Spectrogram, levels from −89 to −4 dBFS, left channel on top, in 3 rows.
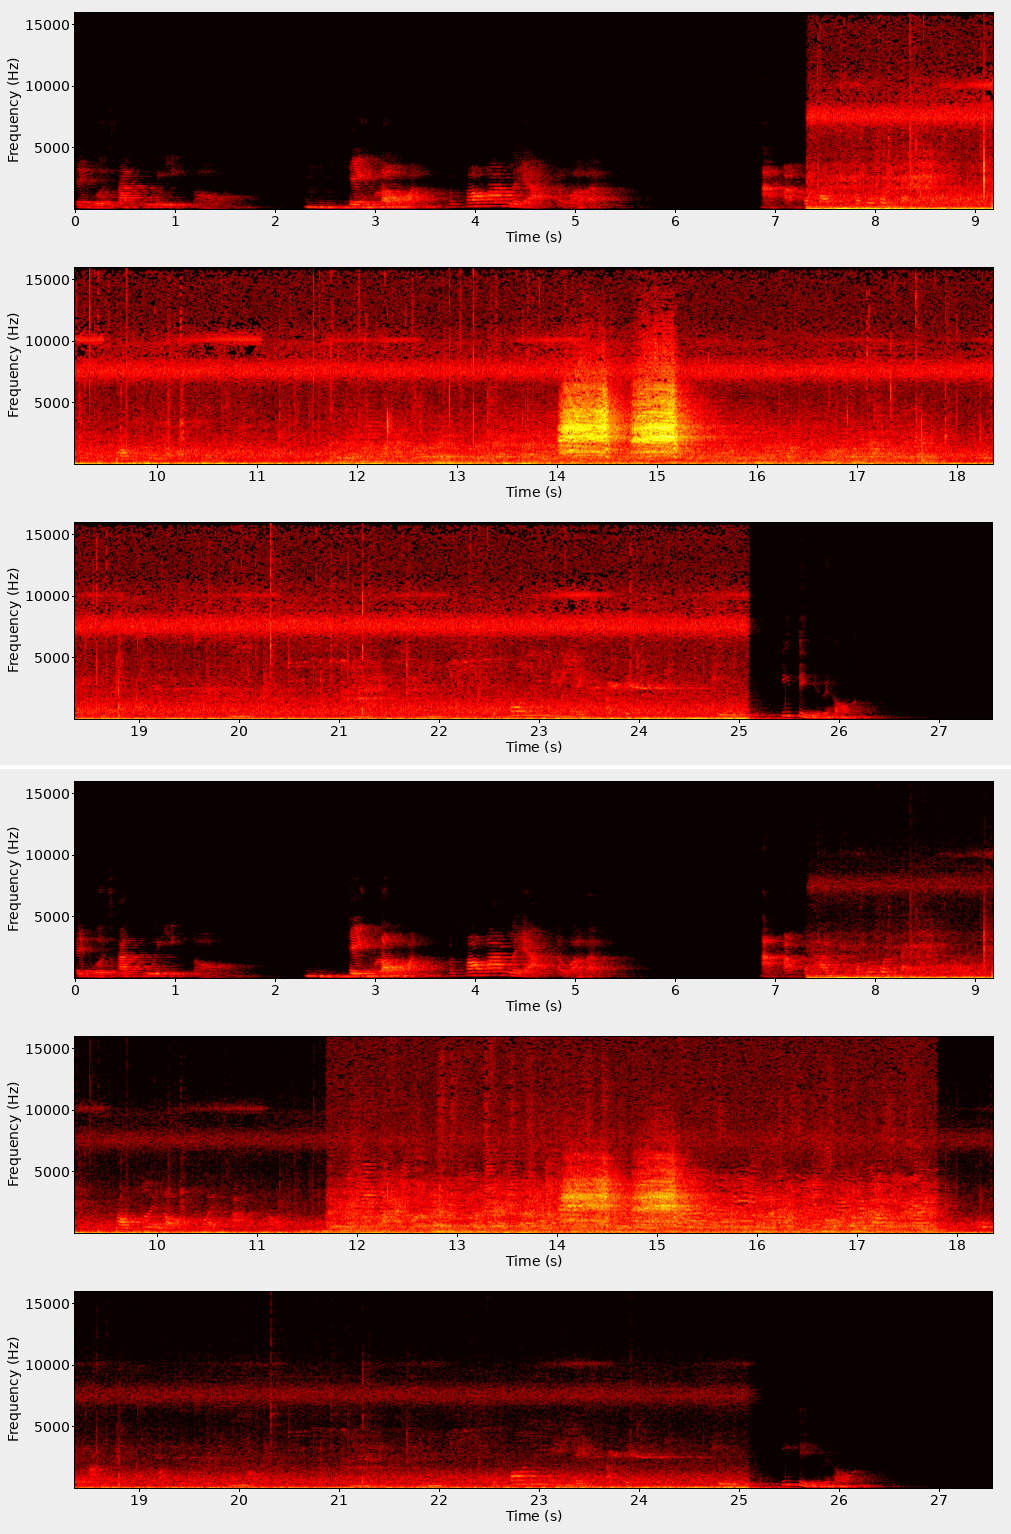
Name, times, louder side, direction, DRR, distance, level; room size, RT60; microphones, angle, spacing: voice 1, 0.0-1.7 2.7-5.3 6.9-7.7 9.6-11.3 12.0-12.8 13.1-14.0 14.4-15.8 16.2-17.2 17.5-20.3, right 1 dB, 20° right, 0 dB, 2.7 m, -52 dB
voice 2, 2.3-3.3 5.0-5.2 7.4-9.1 11.4-12.4 14.1-15.2 19.9-20.1 21.1-22.1 22.5-24.4 24.8-25.1 25.4-26.2, left 2 dB, 70° left, 5 dB, 1.7 m, -52 dB
sound 1, 7.3-25.1, left 10 dB, 50° left, 0.4 m, -32 dB
sound 2, 11.7-17.8, right 2 dB, 60° right, 1.4 m, -41 dB
11.0 x 10.0 x 9.0 m, 1.1 s
head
